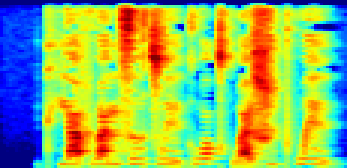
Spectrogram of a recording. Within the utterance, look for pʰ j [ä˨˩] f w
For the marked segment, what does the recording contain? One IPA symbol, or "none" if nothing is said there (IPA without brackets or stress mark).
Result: ä˨˩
